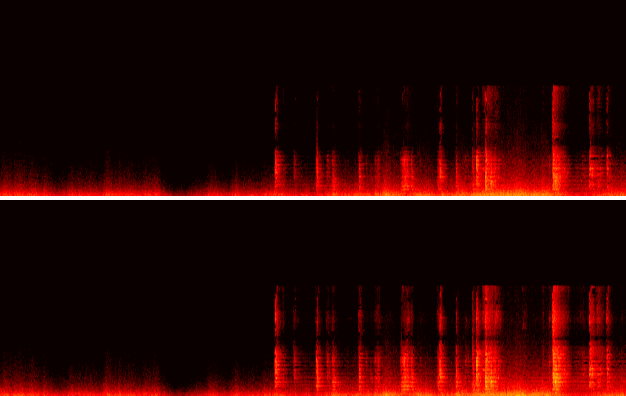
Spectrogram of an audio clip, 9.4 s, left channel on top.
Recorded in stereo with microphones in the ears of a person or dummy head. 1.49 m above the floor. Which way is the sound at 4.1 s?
30° right (ahead or behind).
